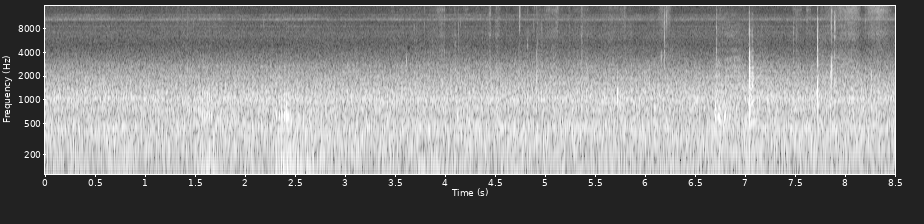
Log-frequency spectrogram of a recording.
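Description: Steady background hum and hiss, with a few faint clicks near the end.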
